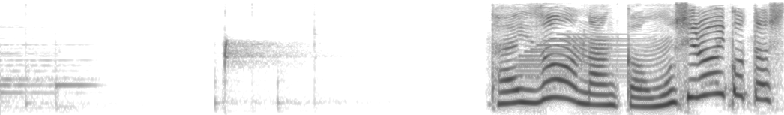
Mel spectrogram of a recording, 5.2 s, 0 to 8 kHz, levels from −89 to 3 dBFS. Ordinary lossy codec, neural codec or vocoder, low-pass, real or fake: none; none; 7.2 kHz; real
